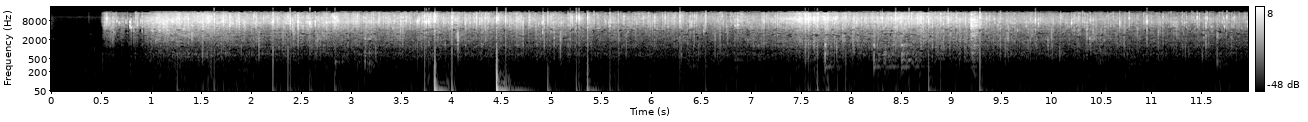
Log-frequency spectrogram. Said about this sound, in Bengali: তেল গরম হয়ে গেছে, দিয়ে দেবো পেঁয়াজ।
